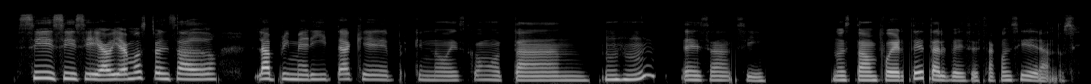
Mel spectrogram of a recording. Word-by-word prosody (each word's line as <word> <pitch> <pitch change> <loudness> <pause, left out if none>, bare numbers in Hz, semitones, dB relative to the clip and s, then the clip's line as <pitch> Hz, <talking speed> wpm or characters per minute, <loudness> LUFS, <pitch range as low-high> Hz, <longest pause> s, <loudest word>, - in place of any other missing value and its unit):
Sí, 290 -2 +2
sí, 260 0 +2
sí, 245 -1 +2
habíamos 240 +5 +4
pensado 245 -2 +2 0.4
la 260 0 +7
primerita 235 0 -1
que 220 -3 -5
pr - - -22
que 220 - -10
no 200 -1 -5
es 195 0 -7
como 215 -1 -7
tan 195 0 -1 0.2
ujú, 225 +4 +2 0.4
esa 200 -1 -2
sí, 170 -4 -6 0.7
no 200 - -2
es 200 0 -1
tan 195 -1 +3
fuerte. 200 +7 +4
Tal 205 -6 +3
vez, 180 -1 -2
está 180 +1 -6
considerándose. 195 -3 -3
215 Hz, 135 wpm, -27 LUFS, 195-240 Hz, 0.7 s, la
